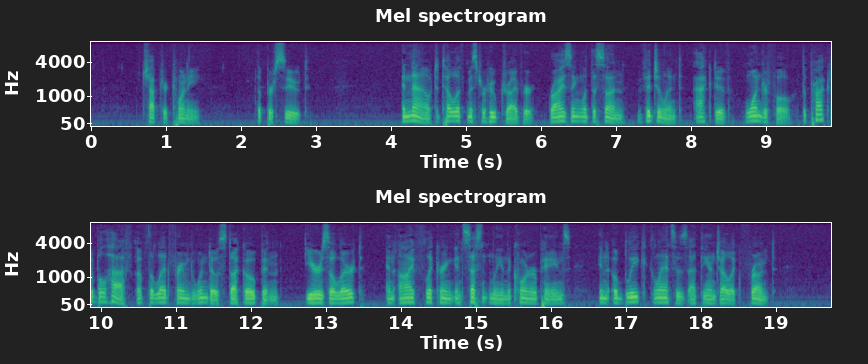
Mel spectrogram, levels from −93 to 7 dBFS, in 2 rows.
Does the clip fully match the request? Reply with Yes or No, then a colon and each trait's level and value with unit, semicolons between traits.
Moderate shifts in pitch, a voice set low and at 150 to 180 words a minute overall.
No: average, 4.0 semitones; low, 105 Hz; slow, 135 wpm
